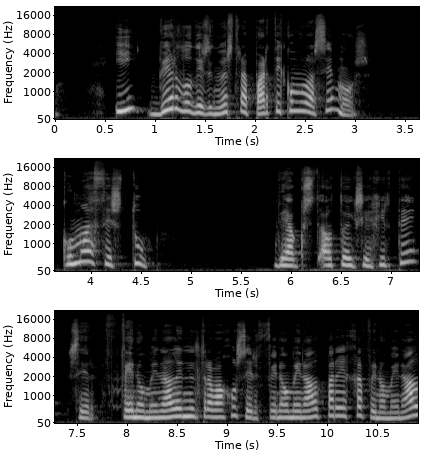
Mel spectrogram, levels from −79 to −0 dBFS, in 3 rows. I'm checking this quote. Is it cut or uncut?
uncut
